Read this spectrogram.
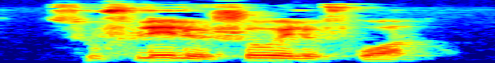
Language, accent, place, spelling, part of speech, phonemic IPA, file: French, France, Lyon, souffler le chaud et le froid, verb, /su.fle l(ə) ʃo e lə fʁwa/, LL-Q150 (fra)-souffler le chaud et le froid.wav
- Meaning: to blow hot and cold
